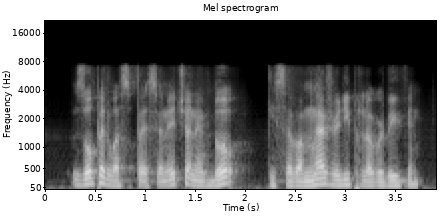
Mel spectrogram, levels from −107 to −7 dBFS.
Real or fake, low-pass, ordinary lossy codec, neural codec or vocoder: fake; 7.2 kHz; none; codec, 16 kHz, 1 kbps, X-Codec, HuBERT features, trained on balanced general audio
